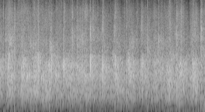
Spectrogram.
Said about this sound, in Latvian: kurā gadījumā es gribēju teikt, mēs viņai paldies vēl pateiksim, bet varbūt, ka pasakām arī tagad paldies ar aplausiem, jo viņi ir strādājusi.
